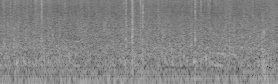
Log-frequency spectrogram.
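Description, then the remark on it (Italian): Pigeons in Rome coo softly over a steady, noisy outdoor background, with a few faint flutters and clicks scattered through the scene and no voices. “Les Pigeons de Rome”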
